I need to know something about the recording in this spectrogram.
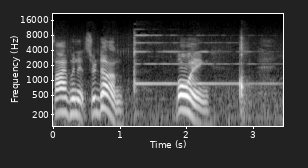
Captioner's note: bell dings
